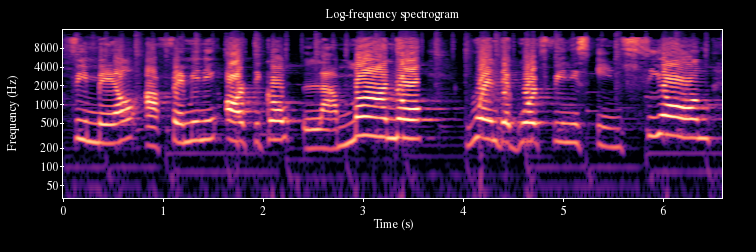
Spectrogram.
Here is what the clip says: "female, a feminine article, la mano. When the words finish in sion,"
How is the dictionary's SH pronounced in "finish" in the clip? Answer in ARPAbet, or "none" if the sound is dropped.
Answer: S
